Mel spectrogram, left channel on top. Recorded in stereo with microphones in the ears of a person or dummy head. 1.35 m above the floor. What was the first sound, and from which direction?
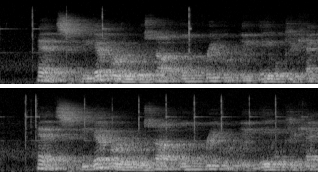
A man speaking, 40° right (ahead or behind).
